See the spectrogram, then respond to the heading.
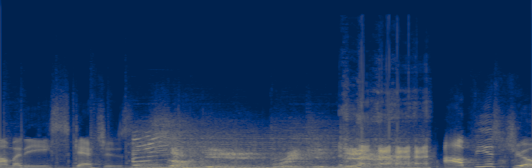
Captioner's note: deep voice; laughs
